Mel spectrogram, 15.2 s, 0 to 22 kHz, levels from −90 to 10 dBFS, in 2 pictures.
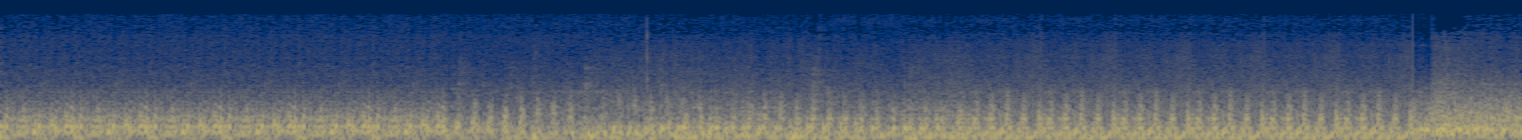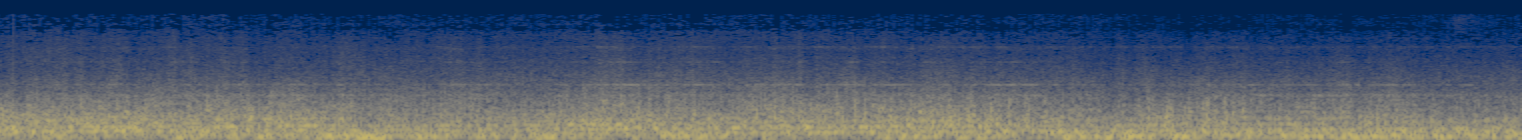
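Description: System hang loop at 0.37–2.23 s and again at 5.20–7.06 s: the system froze while the sound hardware kept replaying one 0.37 s stretch of its ring buffer, which fits a 16384-sample buffer. That stretch repeats five times at about 2.7 Hz, and each time around two seconds of audio is lost.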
